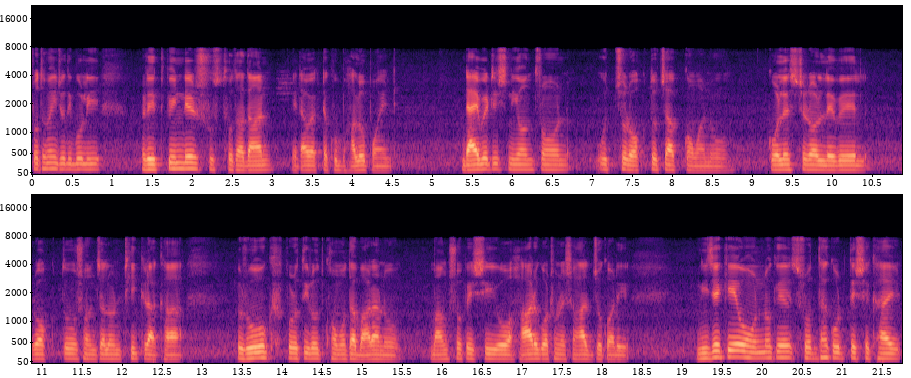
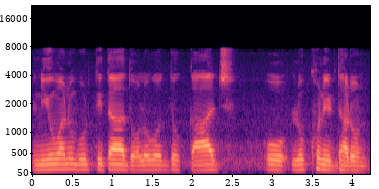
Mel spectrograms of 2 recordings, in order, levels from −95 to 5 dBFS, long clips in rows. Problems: constant background noise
